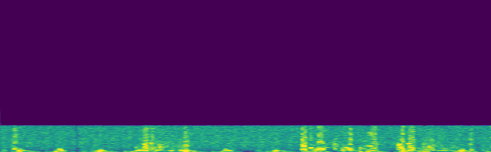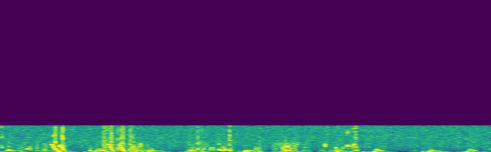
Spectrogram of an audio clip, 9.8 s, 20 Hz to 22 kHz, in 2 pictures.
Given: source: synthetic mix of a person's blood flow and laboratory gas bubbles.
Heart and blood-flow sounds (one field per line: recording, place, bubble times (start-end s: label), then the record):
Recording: Doppler ultrasound of blood flow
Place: precordium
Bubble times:
0.11-0.19 s: bubbles
1.27-1.97 s: bubbles
2.99-3.81 s: bubbles
3.96-4.65 s: bubbles
4.69-4.76 s: bubbles
4.80-5.60 s: bubbles
5.76-6.47 s: bubbles
6.77-7.29 s: bubbles
7.42-7.56 s: bubbles
7.62-8.04 s: bubbles
8.13-8.53 s: bubbles
9.58-9.62 s: bubbles
9.79-9.83 s: bubbles
From the record:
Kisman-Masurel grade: 332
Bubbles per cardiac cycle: rolling drumbeat, 9 or more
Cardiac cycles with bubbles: 50 to 99%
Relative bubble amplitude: moderate (0.250 to 0.450)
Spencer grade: 3 (all of the cardiac periods contain showers or single bubble signals, but not dominating or overriding the cardiac motion signals)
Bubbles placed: anywhere in the cardiac cycle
